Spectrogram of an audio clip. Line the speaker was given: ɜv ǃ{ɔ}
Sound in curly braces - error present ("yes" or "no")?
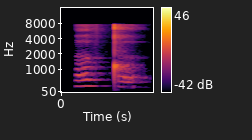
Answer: yes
